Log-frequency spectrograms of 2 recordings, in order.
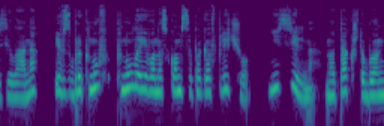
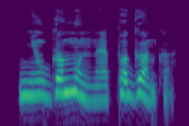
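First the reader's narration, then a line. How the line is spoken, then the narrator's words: Furious, through gritted teeth. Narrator (Russian): процедил ей вслед Ярослав, сжимая в ярости кулак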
